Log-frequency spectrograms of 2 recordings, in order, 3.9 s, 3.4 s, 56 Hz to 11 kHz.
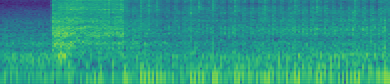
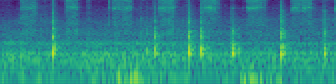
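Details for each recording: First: Simplicity 560 snowblower small engine, primed and gas added during a tune-up, in cold weather: pull-start catches at once, then a steady even putter with no misses or knocks; runs well, only a slight hiccup at idle noted. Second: Simplicity 560 snowblower recoil starter in about 10-degree cold: each pull gives a few dry, uneven crunching clicks as it engages; starter dirty and crusty, to be cleaned with penetrating oil and its bearing surface oiled.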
